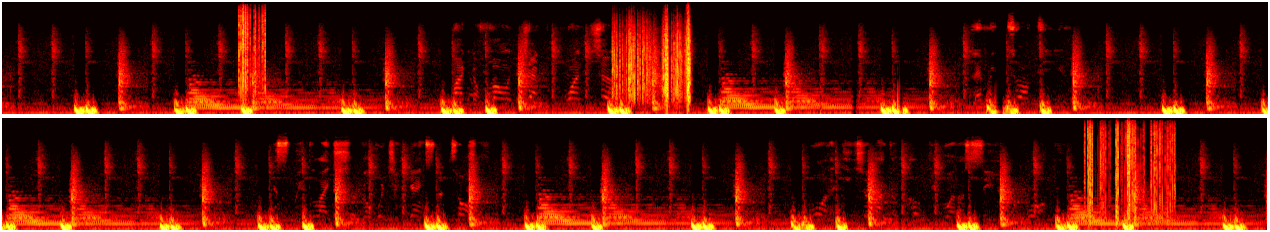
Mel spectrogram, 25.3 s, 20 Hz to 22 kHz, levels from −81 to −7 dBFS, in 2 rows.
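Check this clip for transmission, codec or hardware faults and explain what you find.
Three faults are present: cable scratch noise, a short stall from a late packet, and repeated stalls (stutter).

Cable scratch noise at 2.34–2.64 s, 6.10–6.90 s and 23.48–24.40 s: ragged rustling bursts, roughly 5 dB above the sound in the first two and about level with it in the last. The likely cause is contact resistance jumping in a worn cable, connector or control as it moves. On a spectrogram these appear as dense, irregular broadband speckle, and the waveform shows jagged spiky fuzz.

Repeated stalls (stutter) at 7.93–8.57 s and 9.54–10.03 s: four brief holds in each span, with the longest about 74 ms. Late packets repeatedly emptied the jitter buffer, so the last sound was stretched each time and the audio drags. A spectrogram shows short smeared horizontal streaks, and the waveform shows repeated, flattened stretches.

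Short stall from a late packet at 8.96–9.03 s: the sound hangs for about 44 ms and then resumes. The receiver held the last sound until the delayed packet arrived. This shows as one frozen, smeared column on a spectrogram.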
